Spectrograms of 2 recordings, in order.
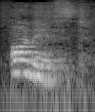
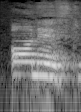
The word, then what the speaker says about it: honest: For example, honest. For example, honest. Now children, see here, H. H is consonant. But here sound is vowel. If you pronunciate it, then how will you pronunciate it? Honest, not honest.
